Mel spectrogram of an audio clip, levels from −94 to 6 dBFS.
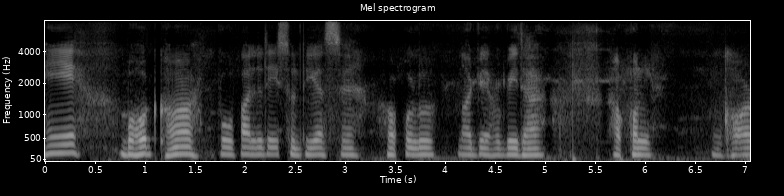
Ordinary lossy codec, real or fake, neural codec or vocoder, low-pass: none; fake; codec, 16 kHz, 1 kbps, X-Codec, HuBERT features, trained on balanced general audio; none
